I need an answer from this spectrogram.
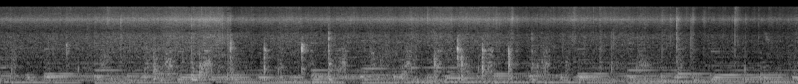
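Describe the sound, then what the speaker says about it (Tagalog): Onion and garlic sauté in a pan with a continuous close sizzle, scattered crackles and stirring scrapes throughout, over a low steady tonal background. "Gigisa ko na rin tong sibuyas. Lagay na rin natin tong bawang."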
